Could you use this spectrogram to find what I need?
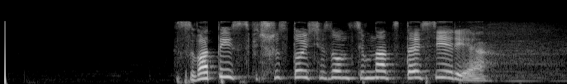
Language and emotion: Russian, positive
